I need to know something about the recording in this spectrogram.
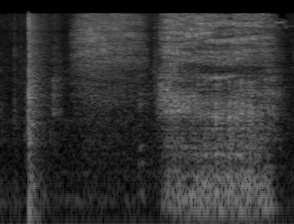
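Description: A sharp knock a quarter second in, then in the second half a person's loud, rough, growling vocal noise lasting under a second.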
